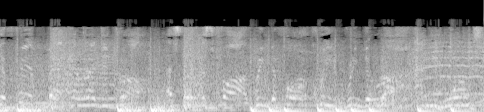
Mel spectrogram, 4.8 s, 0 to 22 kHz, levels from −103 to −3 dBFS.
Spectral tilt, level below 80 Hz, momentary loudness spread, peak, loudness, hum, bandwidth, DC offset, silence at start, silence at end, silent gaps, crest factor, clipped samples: -5 dB/octave; -12 dBFS; 2 LU; 0 dBFS; -10 LUFS; none; 8.4 kHz; under 0.1%; 0 s; 0 s; none; 8 dB; 0.6%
